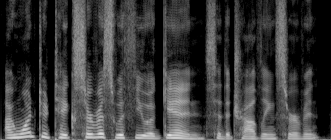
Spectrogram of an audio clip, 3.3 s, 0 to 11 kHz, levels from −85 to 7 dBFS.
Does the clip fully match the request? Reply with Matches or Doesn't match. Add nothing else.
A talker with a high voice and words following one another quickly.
Matches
